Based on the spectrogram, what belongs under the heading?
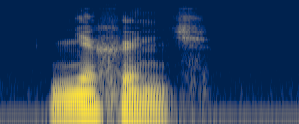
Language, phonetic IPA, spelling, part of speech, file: Polish, [ˈɲɛxɛ̃ɲt͡ɕ], niechęć, noun, Pl-niechęć.ogg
